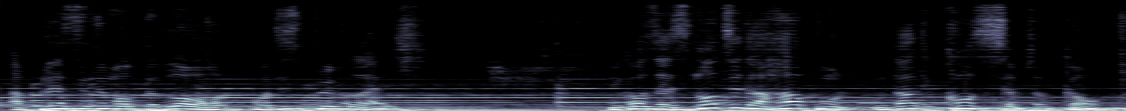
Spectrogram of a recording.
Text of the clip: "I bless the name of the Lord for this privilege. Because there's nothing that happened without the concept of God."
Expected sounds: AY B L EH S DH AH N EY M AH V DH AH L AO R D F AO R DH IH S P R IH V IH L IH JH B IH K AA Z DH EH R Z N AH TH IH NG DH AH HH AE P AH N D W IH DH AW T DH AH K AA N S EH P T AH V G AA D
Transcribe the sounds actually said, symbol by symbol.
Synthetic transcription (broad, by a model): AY B L EH S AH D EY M AH V DH AH L AO R D F AO R DH IH S P R IH V IH L IH JH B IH K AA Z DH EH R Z N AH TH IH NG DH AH HH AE P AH N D W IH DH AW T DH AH K AA N S EH P T AH V G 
